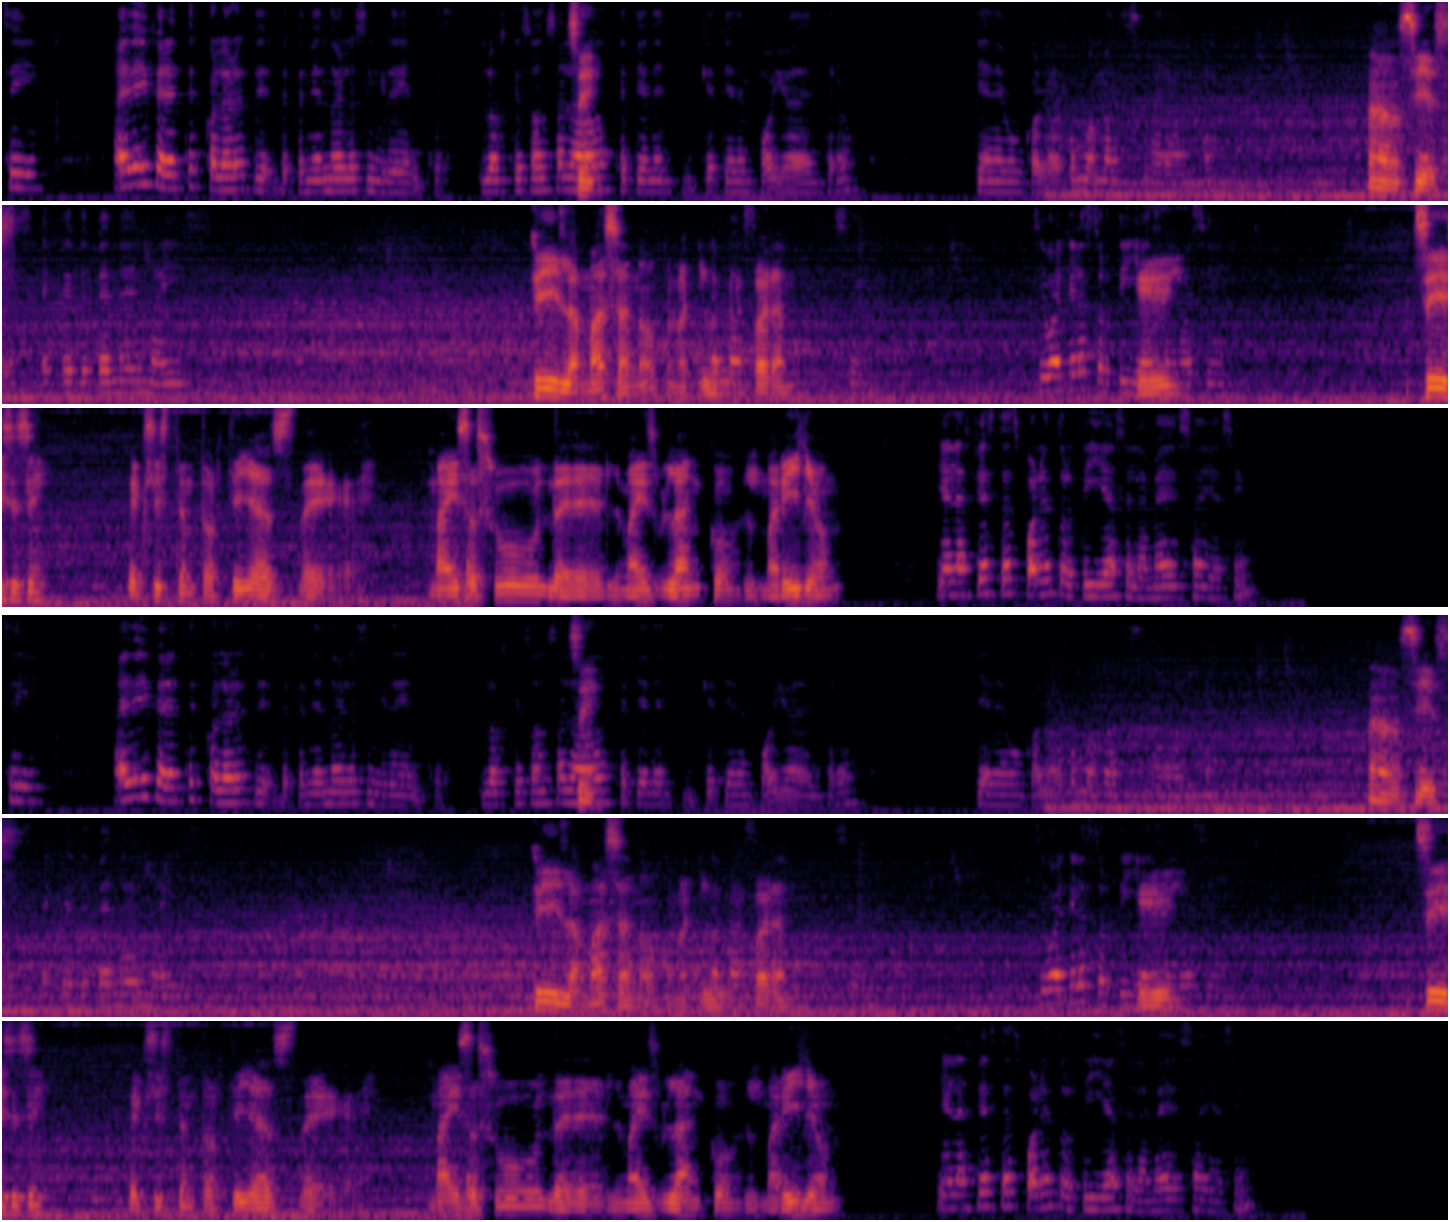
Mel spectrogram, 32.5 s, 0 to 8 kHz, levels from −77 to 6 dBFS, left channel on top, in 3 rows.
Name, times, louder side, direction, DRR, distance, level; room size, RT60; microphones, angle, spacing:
voice 1, 0.0-0.3 0.8-6.5 7.3-9.2 10.3-12.4 14.6-14.8 16.0-16.6 17.1-17.4 18.6-20.1 28.7-31.1, left 4 dB, 50° left, 0.8 m, -40 dB
sound 1, 7.8-25.2, right 1 dB, 15° left, 1.9 m, -43 dB
voice 2, 10.2-10.9 14.8-16.2 16.5-16.8 19.4-19.7 21.4-22.0 22.6-24.5 24.9-28.0, left 4 dB, 80° left, 0.7 m, -29 dB
4.7 x 2.1 x 3.3 m
head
